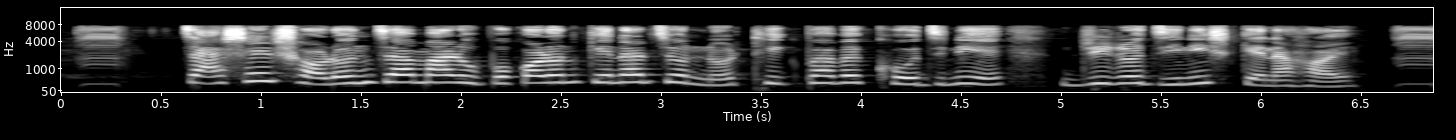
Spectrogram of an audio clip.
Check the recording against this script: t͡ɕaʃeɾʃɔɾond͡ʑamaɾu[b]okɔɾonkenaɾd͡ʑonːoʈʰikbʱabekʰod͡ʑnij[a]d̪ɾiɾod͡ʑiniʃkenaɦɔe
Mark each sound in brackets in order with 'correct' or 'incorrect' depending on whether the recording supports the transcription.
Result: incorrect: p, incorrect: e

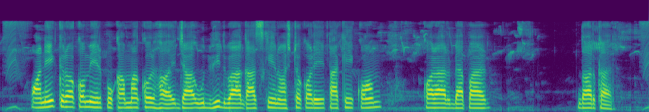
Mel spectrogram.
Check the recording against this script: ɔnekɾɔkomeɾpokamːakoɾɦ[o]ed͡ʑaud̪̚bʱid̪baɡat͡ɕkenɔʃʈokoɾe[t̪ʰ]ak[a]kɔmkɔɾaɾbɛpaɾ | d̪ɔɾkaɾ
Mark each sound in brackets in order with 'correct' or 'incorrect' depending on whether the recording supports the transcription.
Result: incorrect: ɔ, incorrect: t̪, incorrect: e

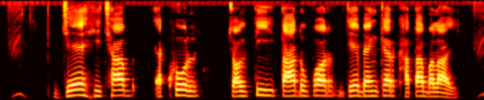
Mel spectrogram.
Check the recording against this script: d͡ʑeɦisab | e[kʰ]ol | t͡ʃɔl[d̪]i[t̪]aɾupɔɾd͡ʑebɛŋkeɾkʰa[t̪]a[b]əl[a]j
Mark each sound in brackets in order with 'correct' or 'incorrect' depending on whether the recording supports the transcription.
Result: correct, incorrect: t̪, correct, correct, correct, correct

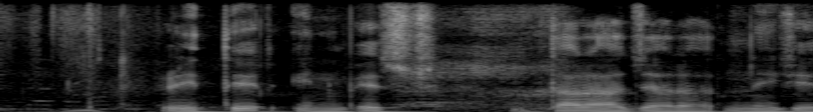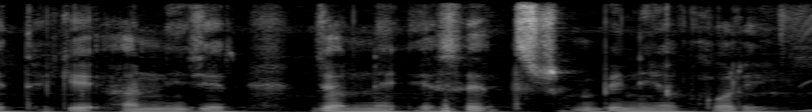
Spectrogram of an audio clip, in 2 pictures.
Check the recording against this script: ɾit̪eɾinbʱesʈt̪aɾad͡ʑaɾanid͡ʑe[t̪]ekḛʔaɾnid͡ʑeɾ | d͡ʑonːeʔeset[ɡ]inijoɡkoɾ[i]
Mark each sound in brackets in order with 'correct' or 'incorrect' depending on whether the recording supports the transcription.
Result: incorrect: t̪ʰ, incorrect: b, incorrect: e

